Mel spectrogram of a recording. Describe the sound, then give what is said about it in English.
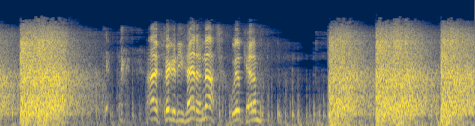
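Several loud gunshots ring out as outlaws fire at the Lone Ranger and his horse, a sharp blast followed by two more in quick succession near the end, with a man's voice speaking briefly between them. “Shoot the horse. Yeah, I'll get him.”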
